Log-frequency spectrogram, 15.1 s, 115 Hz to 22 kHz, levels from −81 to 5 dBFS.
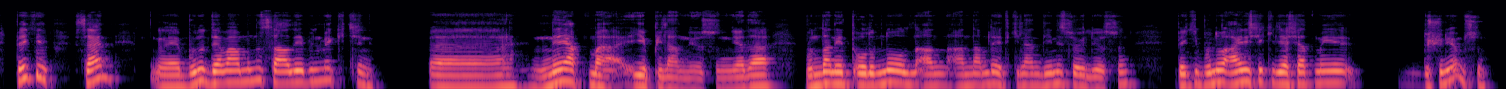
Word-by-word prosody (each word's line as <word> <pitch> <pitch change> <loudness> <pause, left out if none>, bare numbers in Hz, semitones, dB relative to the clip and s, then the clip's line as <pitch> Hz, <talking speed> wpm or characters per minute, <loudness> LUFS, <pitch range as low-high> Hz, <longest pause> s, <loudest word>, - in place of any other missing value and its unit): Peki, 215 +1 +1 0.3
sen, 215 +5 +2 0.4
eee, 135 -1 0
bunun 165 +3 +3
devamını 175 +3 +3
sağlayabilmek 180 +2 +1
için, 140 -6 -8 0.5
eee, 130 -1 -1 0.3
ne 125 +5 +1
yapmayı 140 -7 +1
planlıyorsun 115 -2 -7
ya 120 +1 -2
da 135 0 +2 0.3
bundan 145 +5 +4
ed 155 -1 +3
olumlu 150 +3 +4
ol 160 -3 +3
an 145 -2 -3
an 145 0 -6
anlamda 145 +2 -4
etkilendiğini 145 +1 -3
söylüyorsun. 145 +1 -4 0.4
Peki, 145 +1 -1
bunu 165 +4 +4
aynı 170 +3 +4
şekilde 170 -1 0
yaşatmayı 165 +2 0 0.7
düşünüyor 160 +8 -1
musun? 155 - -10
150 Hz, 115 wpm, -24 LUFS, 135-170 Hz, 0.7 s, bundan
